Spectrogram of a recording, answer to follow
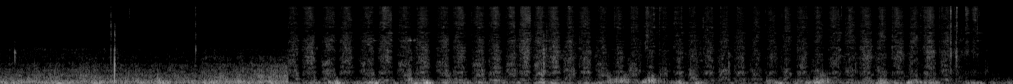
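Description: A campfire crackling over a low rumble, with a couple of sharp pops. Then, about three seconds in, a knife scraping and shaving a wooden stick in quick, even strokes, about five or six a second, stopping just before the end.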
